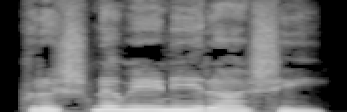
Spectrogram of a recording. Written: ಕೃಷ್ಣವೇಣೀರಾಶಿ

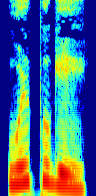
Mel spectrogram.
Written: ಒಳ್ಪುಗೆಯ್

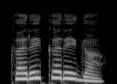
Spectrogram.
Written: ಗುರಿಗಾರಿಕೆ

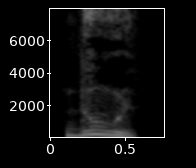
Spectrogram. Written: ಧೂಳ್

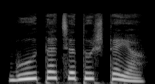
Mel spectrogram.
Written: ಭೂತಚತುಷ್ಟಯ

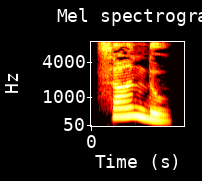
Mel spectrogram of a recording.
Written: ಸಂದು

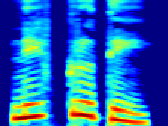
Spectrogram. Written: ನಿಕೃತ

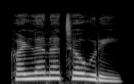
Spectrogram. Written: ಕಳ್ಳನಚೌರಿ

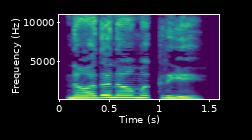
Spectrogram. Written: ನಾದನಾಮಕ್ರಿಯೆ

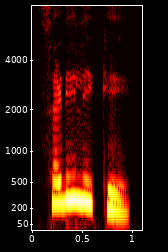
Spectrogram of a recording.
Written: ಸಡಿಲ್ಕೆ

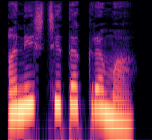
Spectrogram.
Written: ಅನಿಶ್ಚಿತಕ್ರಮ

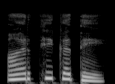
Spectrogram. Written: ಅರ್ಥಗತಿ

